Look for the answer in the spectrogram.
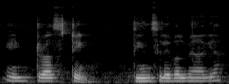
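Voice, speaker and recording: A slow, deliberate teacher with an Indian English accent explains English grammar step by step in a recorded classroom-style lesson, spelling words letter by letter. The mid-range voice is warm but delivered flatly, over slight background noise. Frequent "theek hai" checks make sure listeners are following.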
